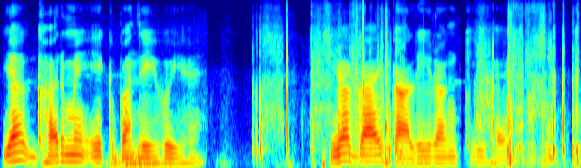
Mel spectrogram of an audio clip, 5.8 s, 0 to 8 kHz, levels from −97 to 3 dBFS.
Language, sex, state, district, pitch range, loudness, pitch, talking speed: Hindi, male, Bihar, Kaimur, 105-120 Hz, -20 LUFS, 110 Hz, 135 wpm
